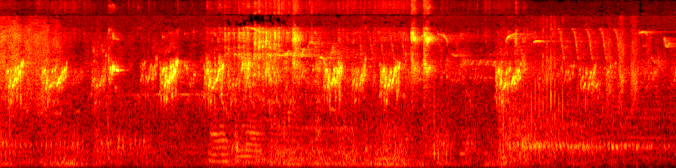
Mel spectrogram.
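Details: Close-up budgerigars, also called parakeets, kept as pets; repeated short chirping phrases roughly every half second, rising and falling, with a stretch of lower scratchy notes midway and continuous twittering.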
